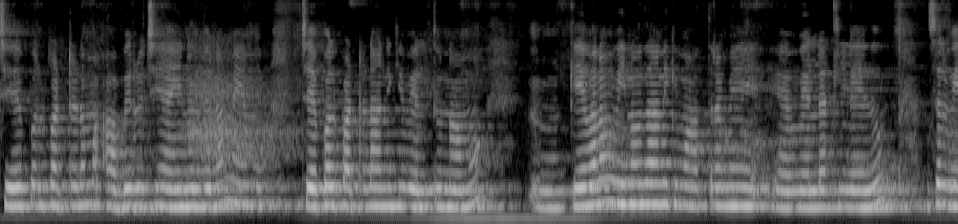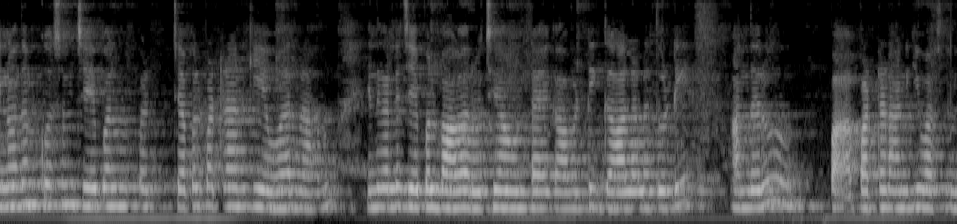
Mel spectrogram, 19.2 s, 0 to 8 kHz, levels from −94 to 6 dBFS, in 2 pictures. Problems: background sounds at intervals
